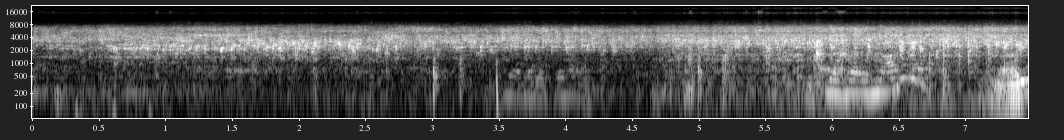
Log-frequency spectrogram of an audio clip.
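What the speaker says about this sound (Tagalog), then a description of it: "So magpiprito na tayo ngayon." Food sizzles and spatters steadily in a hot pan with oil, a continuous close hiss with occasional pops, with a person talking now and then.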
